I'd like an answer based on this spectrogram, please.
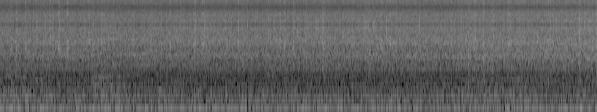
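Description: HO scale model freight train of trailers on flatcars rolling past, its wheels on the track making a steady rushing noise.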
